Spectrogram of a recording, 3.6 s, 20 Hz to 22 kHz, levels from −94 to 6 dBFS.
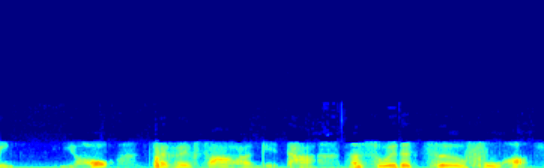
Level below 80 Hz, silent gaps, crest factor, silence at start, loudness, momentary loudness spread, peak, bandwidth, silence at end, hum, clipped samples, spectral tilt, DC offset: -46 dBFS; none; 20 dB; 0 s; -28 LUFS; 8 LU; -8 dBFS; 3.8 kHz; 0 s; none; under 0.1%; -8.5 dB/octave; under 0.1%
